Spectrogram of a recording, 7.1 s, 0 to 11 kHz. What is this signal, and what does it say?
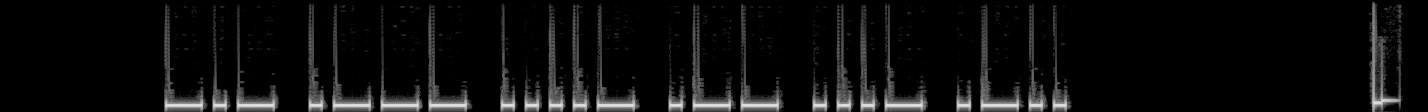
Morse code, heard as a keyed tone, about 19 wpm, 700 Hz. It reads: KJ4WVL
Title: USA Call Signs - 2x Character Spacing - 20wpm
